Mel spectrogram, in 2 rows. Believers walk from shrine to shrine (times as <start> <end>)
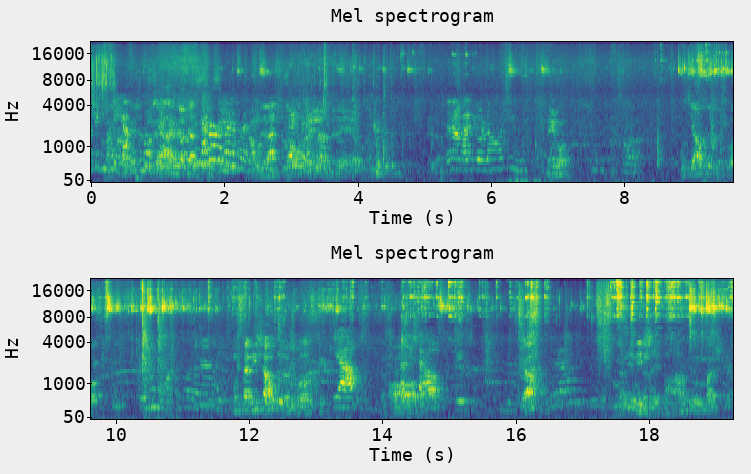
6.2 19.2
